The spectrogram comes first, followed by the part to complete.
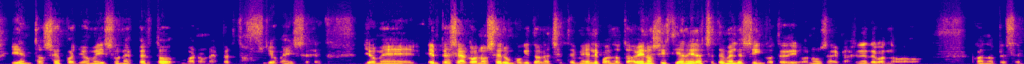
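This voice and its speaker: The man talks at a very fast pace in a dry, close sound with no echo. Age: 50s. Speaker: entrepreneur. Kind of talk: interview.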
